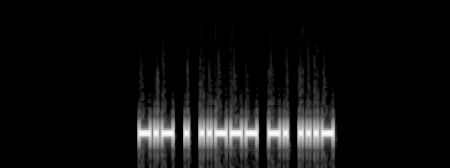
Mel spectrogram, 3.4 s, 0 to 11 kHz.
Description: Morse code, heard as a keyed tone, about 39 wpm, 700 Hz. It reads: KE2NV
